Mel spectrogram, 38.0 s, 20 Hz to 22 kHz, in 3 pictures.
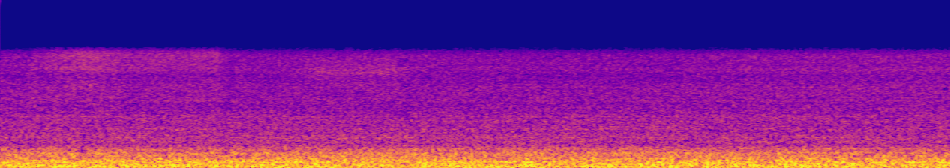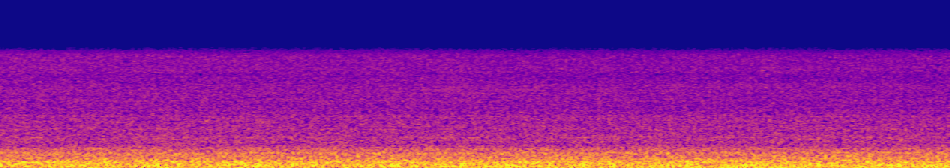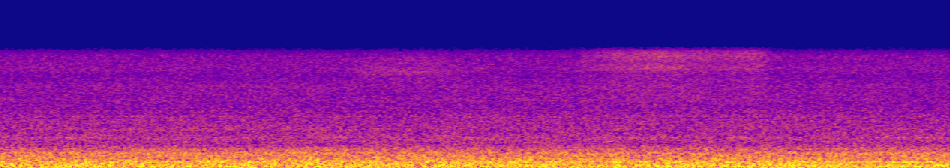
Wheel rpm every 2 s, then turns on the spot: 0, 0, 0, 0, 0, 0, 0, 0, 0, 0, 0, 0, 0, 0, 0, 0, 0, 0, 0.
none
